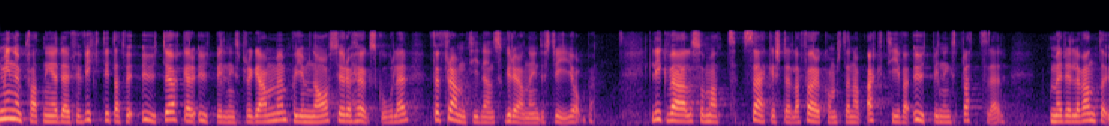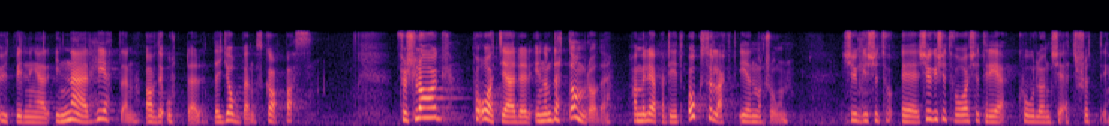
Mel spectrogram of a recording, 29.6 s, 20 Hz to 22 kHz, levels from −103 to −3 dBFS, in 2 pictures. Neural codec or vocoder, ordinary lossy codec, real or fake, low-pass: none; none; real; none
